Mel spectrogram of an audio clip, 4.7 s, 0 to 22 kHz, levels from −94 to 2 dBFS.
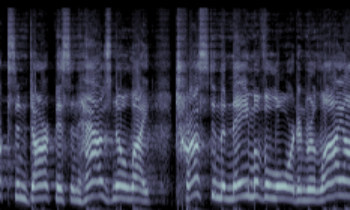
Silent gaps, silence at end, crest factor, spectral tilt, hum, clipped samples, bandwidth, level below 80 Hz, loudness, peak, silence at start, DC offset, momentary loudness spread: none; 0 s; 10 dB; -1 dB/octave; none; under 0.1%; 19 kHz; -76 dBFS; -31 LUFS; -22 dBFS; 0 s; under 0.1%; 5 LU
